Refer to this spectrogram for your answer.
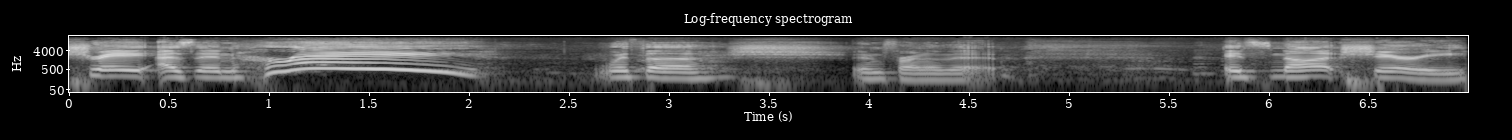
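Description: In an American accent, the speaker goes at a very slow pace with long, frequent pauses amid noticeable background noise. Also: woman. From US South. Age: 30s. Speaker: guest preacher. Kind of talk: sermon. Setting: church.

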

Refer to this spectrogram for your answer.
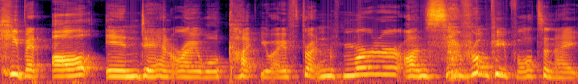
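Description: Over a silent background in a very clean recording, a woman with a high pitch and ordinary pitch variation speaks at a fairly slow pace with hardly any pauses. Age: 20s. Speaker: podcast co-host, writer. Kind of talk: casual chat.

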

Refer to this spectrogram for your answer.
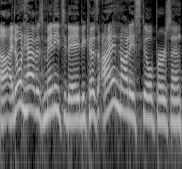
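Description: Loud and high-pitched, a man's voice fills the clip. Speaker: guest preacher, youth pastor. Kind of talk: sermon. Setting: church. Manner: fast, hyper.

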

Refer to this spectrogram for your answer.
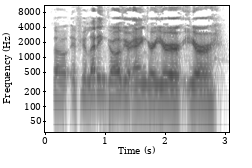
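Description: A man with a plain, everyday voice and fairly high pitch shows ordinary pitch variation against a quiet background. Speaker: Bible teacher. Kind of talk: teaching session with prayer.

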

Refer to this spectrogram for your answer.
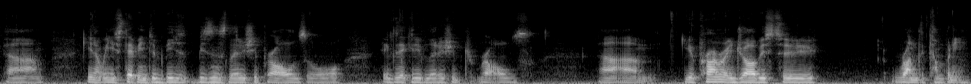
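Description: Here a man's fairly low voice has a dark, mellow tone. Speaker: chief engineer at tech company. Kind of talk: casual interview chat.

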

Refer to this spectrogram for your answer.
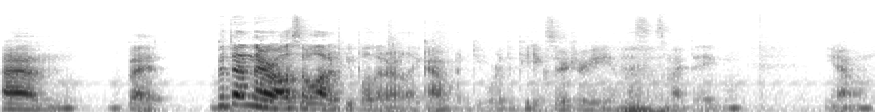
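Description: A woman with an American accent at a very fast pace, broken by long, frequent pauses. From US, Utah. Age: 20s. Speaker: medical student. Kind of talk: casual chat. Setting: apartment.

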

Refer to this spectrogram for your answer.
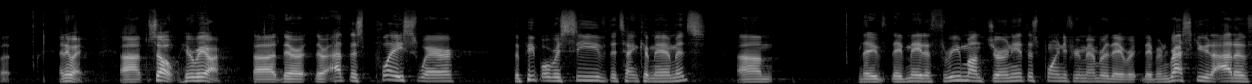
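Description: A man's fairly high voice, bright and sharp, with very wide pitch swings at a moderate pace, on a very clean recording with a silent background. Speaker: pastor. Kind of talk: sermon. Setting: church with congregation. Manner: halting, hesitant, conversational.

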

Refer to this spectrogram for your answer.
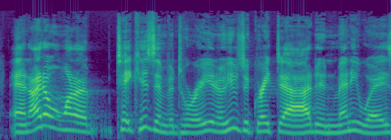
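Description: Over a silent background on a very clean recording, a woman talks very fast at a medium pitch with an American accent. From New York City. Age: 60s. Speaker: former news anchor and animal rights activist. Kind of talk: casual chat. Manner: halting.

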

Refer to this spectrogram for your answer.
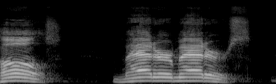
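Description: A booming, put-on character voice from a man, fairly high in pitch, on a very clean recording with a silent background. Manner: emphatic, declarative.

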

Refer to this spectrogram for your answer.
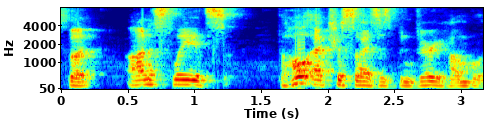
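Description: A man's somewhat breathy voice with an American accent, a moderate pace and ordinary pitch variation. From US Midwest, Wisconsin. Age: 40s. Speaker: concept artist and art teacher. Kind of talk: interview.

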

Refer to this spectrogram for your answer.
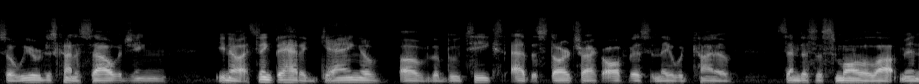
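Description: With a Philadelphia accent, a man with a very deep, low pitch speaks at a moderate pace with fairly even intonation. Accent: Philadelphia American. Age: 30s. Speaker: skateboarder and clothing designer. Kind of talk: interview. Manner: halting, many fillers.

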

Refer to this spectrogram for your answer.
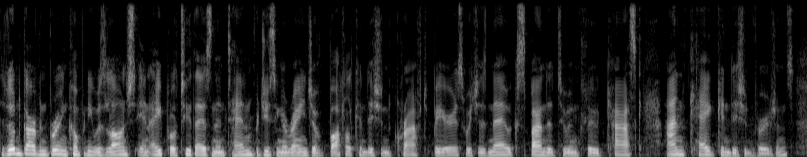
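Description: A man in an ordinary speaking voice talks at a moderate pace with hardly any pauses, using a fairly high pitch and fairly even intonation. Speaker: podcast host. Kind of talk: podcast presenting, ad reading.

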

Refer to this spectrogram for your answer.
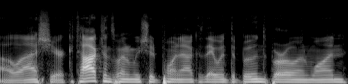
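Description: A man with an American accent speaks in a fairly low pitch. He has a plain, everyday voice. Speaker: sports podcast host. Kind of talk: casual interview. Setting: studio.

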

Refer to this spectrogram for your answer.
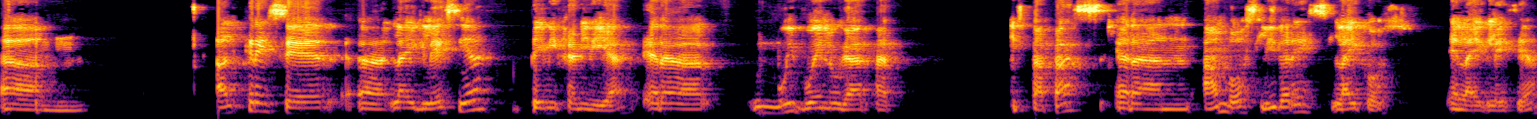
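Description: Very slowly, a man speaks in an American accent. His loudness stays very even. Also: medium pitch for a man, ordinary pitch variation. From US Midwest, Wichita, Kansas. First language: English (speaking Spanish). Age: 20s. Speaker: author and activist. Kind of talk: interview. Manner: halting, many fillers.

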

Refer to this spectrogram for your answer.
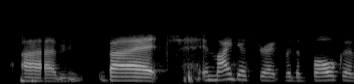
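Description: In an American accent, the speaker talks fairly slowly, with ordinary pitch variation. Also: woman. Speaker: elected local official. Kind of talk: interview.

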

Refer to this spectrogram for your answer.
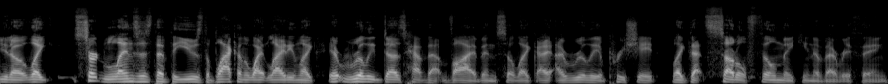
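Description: A man speaks at a fairly quick pace with hardly any pauses, his fairly low voice a plain, everyday voice with ordinary pitch variation, recorded with a dry, close sound and no echo. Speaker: podcast guest, voiceover actor. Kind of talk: casual chat. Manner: rambling, filler words.

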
